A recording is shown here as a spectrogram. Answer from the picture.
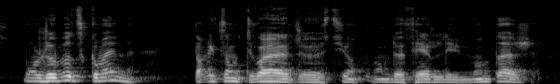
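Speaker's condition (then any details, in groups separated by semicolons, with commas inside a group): Primary progressive multiple sclerosis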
